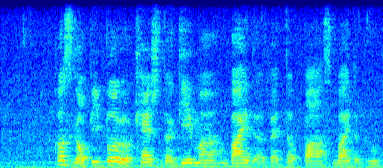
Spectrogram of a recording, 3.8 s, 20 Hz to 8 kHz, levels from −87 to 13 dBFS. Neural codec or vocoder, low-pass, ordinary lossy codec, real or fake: none; none; none; real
